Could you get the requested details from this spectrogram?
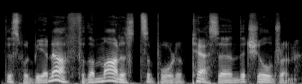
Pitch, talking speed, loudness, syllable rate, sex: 110 Hz, 260 wpm, -18 LUFS, 6.3 syllables/s, male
